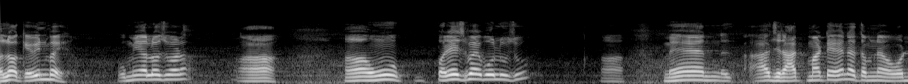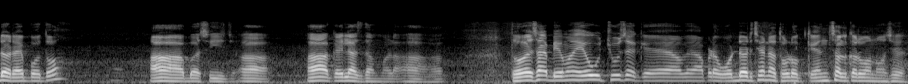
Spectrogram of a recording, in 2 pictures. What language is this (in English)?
Gujarati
